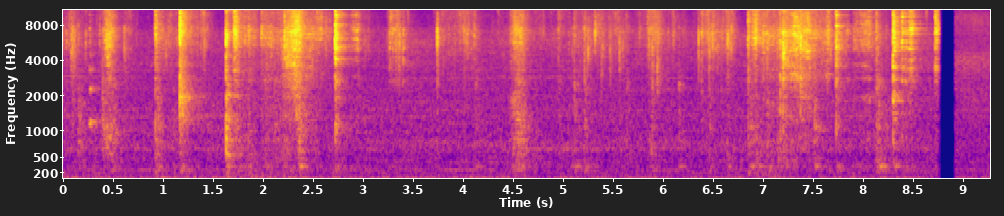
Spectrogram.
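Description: Gongura pickle stirred together with ground tempering powder in a bowl: repeated close clinks and scrapes of a spoon against the dish in an uneven rhythm, with no talking.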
